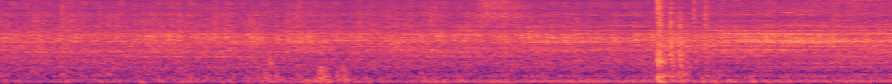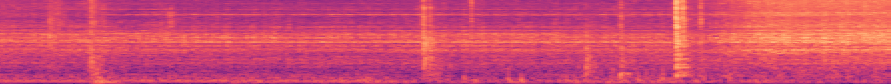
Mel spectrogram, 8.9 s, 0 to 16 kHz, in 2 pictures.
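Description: Supercharged 392 HEMI V8 of a Dodge Challenger SRT8 idling steadily, with a few sharp clicks and knocks from the door and hood latch. The engine sound grows louder and hissier near the end as the hood comes up.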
